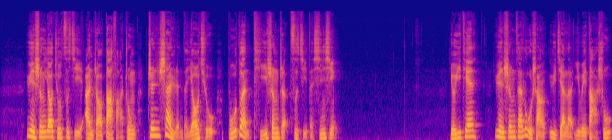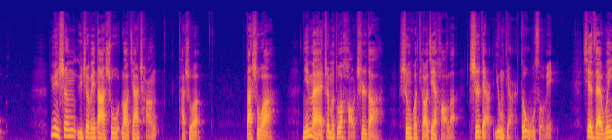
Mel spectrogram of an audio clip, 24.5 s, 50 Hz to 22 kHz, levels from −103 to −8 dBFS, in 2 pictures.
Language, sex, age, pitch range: Chinese, male, 50-69, 100-140 Hz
